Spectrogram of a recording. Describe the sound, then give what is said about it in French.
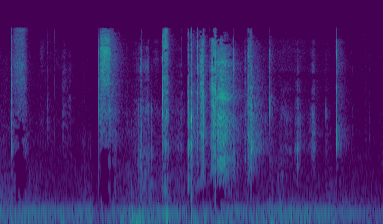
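A beer container being opened: a quick run of sharp clicks, crinkles and snips, irregular and fairly loud, over a faint steady hum, with no talking. “Eh bien, je vous propose de l'ouvrir.”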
